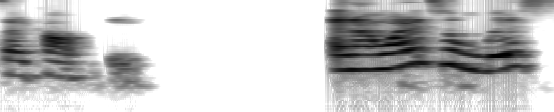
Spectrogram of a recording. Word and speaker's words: psychopathy: There's something called the dark triad of human behavior, and it's narcissism, Machiavellianism, and then psychopathy, which is like being a psychopath, but it's pronounced psychopathy.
